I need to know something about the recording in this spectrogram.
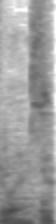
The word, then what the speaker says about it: IntraLase: Is that how you pronounce it? Yes, Intralase.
